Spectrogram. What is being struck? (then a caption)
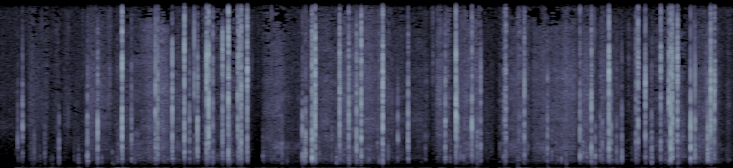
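Inflated plastic-film air cushion. Fingertips tap and scratch the surface of an inflated, medium green plastic-film air cushion. They make a dense run of quick, dry crinkling clicks and scratchy rustles that are bright and thin, with almost no low end. Each tap dies away instantly with no ring.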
